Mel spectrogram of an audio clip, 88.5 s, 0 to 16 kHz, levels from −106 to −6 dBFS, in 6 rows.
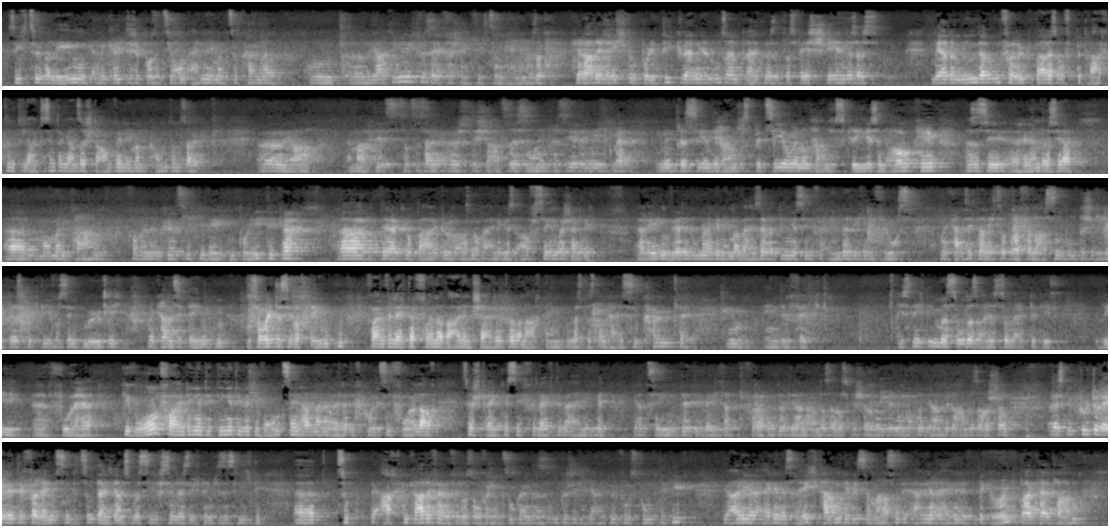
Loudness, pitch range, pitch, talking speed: -31 LUFS, 140-155 Hz, 145 Hz, 155 wpm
